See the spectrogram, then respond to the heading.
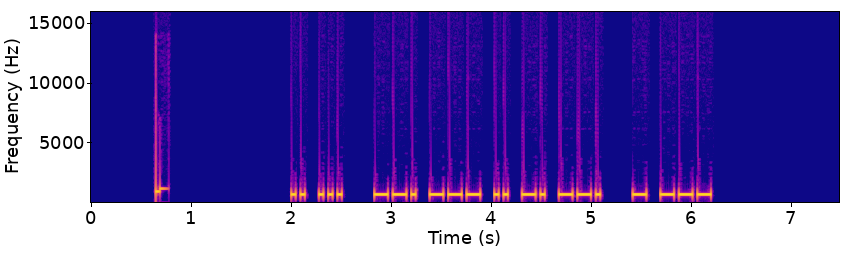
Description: Morse code, heard as a keyed tone, about 26 wpm, 700 Hz. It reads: IS GOING TO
